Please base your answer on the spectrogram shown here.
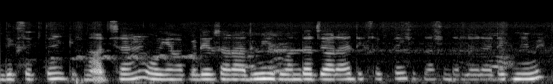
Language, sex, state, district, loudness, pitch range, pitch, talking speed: Hindi, female, Bihar, Lakhisarai, -16 LUFS, 230-250 Hz, 240 Hz, 305 wpm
